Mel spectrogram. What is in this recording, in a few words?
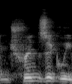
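"intrinsically", US English; pronunciations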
